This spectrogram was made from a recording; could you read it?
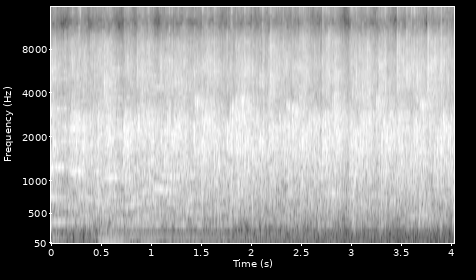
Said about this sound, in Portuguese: Pode aplaudir o Senhor nessa noite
